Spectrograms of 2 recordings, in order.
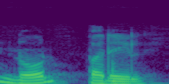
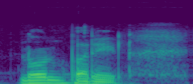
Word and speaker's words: nonpareil: हो, अद्वितीय हो, यूनिक हो, उसको बोलते हैं नॉन परेल। याद रखना है स्पेलिंग NONPAREIL, नॉन परेल।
